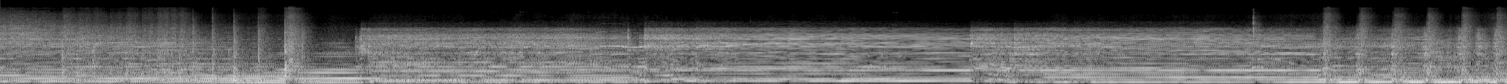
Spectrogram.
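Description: A live punk band playing loud electric guitars in sustained, ringing chords. The drums drop out after about three seconds and come back in near the end. No vocals are heard.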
